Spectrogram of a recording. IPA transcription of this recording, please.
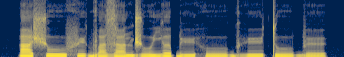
a ʃuː fy ɡwaza nd͡ʒuːjə ɓyːhuː ɡʱyːtuː bø

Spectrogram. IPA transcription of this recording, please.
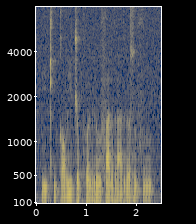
iː˨kʰi˨ kɔ˨βiː˦t͡ʃo˦˨ pʰo˦ruː˦ fa˦ra˨ ro˦zuː˨ fuː˦

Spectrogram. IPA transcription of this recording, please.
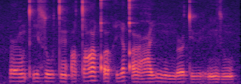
ʕũtʼizu tɛ̃ʔʉtˤə˞ qʼuhiqʼə˞ ʕiŋũ ŋə˞ ty rĩzũ

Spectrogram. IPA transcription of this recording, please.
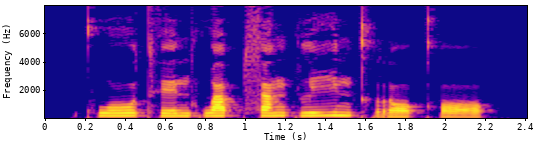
kʰwoː˥˩tʰe˥˩n kwa˥˩p̚sa˥˩ŋ kliː˥˩nkʰrɔː˧kʰɔː˧

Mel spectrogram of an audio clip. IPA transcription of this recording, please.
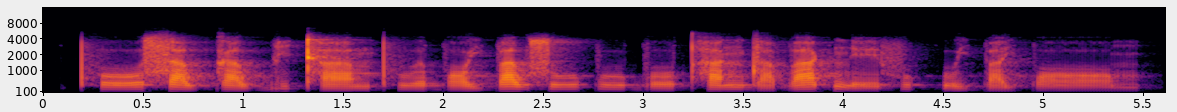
pʰoː˩˧sa˧˩w ka˧˩wbi˧˥kʰaː˩mpʰu˩˧ə̯ bɔː˧˩jpa˥˨wsuː˧˥puː˧ boː˩˧t̪ʰa˧˥ŋ da˩baː˧˥k̚ neː˩ fu˧˥p̚ʔu˧˩jpa˩˧j pɔː˧˩m

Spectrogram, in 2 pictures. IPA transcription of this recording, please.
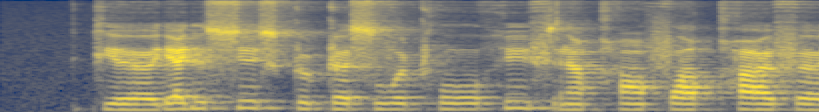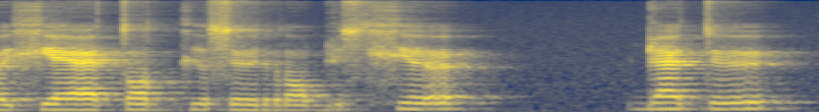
kʲœː ɾʲɑɾʲusys ʈuʈœs voʈʰoːhy frɛ̃qʰɑ̃fɔ qʰœ fœːxʲæː tɔd kʲosø rɔbysxʲœ | ɖætø

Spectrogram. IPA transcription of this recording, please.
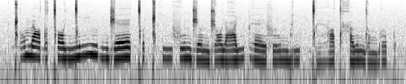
ɡ͡ǁɔmɛː dˤɤǀɔːjŋ͡ǀiːŋub nd͡ʒɛːǀɤ ǁʰiːfund͡ʒɛo̯ nd͡ʒɔːjʕiːpɦɛːe̯ fɹumbiːpɡ͡ǀɛ ɦɯtˤ xɯndɔ mbɤp

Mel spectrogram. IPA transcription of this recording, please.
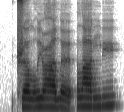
ʈ͡ʂœlˠwyʕawœ | lˠaŋ͡my

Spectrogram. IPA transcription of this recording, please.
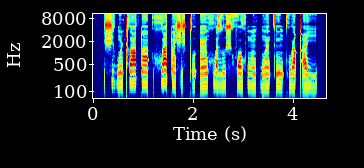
ʃɪɡʷə̃ʈʰʌ tˤɑ̃ʔ xʷi tˤə̃ʃəʃtʼʊʔæ̃ xʷɑzuʃfɔxʷ mɔ̃kʷɡʷæ̃tʼĩkʷʼə˞ qʼi

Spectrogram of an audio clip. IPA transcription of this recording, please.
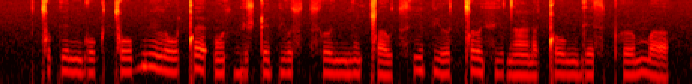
ǀʊkeŋɡok ǀo bĩlo ǃɛʔõs bʲosʈepʲos t͡sʰɵi̯ŋɡẽǁɐu̯ t͡sʰipʲə˞ ǀə˞fʲʊdã ɽɐǃou̯ŋɡes pʰə˞ mɐ

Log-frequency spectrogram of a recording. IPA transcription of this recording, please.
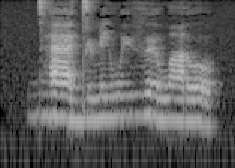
dʱæ dʲøɳiwyvø wɑɾo

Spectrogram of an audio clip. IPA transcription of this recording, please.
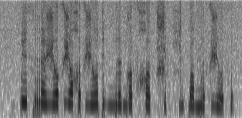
k͡pyθrœ ʒɔθʒɔχəθ ʒoɗy ɡ͡bə ɡɔθ χoθɕəθçə k͡pɔbəθ ʒoθ

